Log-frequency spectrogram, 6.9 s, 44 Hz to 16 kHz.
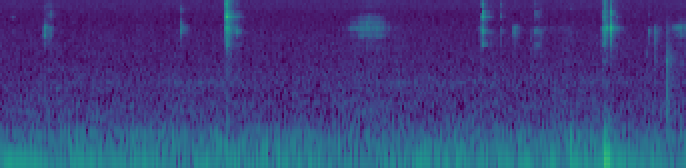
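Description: Sparse small metal clicks from the slide of a 1908 Colt vest pocket pistol being handled and slid off the frame. A sharp click comes about two seconds in, another near five seconds, and a double click about six seconds in, with brief soft scrapes between.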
